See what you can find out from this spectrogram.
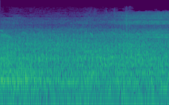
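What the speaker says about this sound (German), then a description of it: "die Spezialkräfte steigen direkt in den Hubschrauber ein" A helicopter hovers at the ILA Berlin air show at Schönefeld, special forces boarding beneath it; a loud, steady rotor and engine roar fills the air without pause.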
